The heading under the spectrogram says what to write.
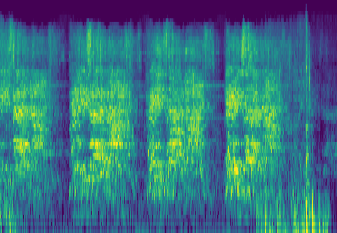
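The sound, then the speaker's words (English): A large crowd of visitors gathered outside roars and cheers in loud, sustained surges, swelling and dipping in roughly four waves of massed voices with no single speaker standing out. “Listen to that crowd.”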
